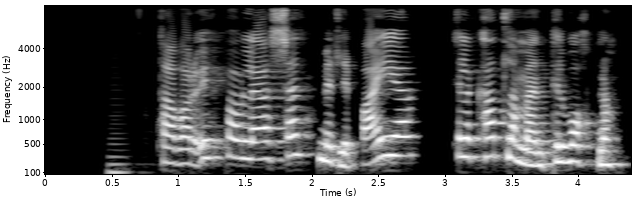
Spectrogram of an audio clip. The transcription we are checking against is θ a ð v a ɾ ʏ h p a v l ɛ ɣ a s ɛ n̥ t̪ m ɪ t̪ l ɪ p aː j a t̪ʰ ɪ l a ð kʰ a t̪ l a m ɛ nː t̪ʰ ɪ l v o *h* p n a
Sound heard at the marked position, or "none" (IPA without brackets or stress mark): h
